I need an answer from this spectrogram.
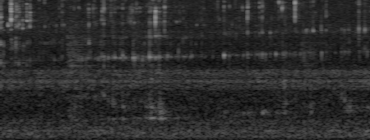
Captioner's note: liquid pours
